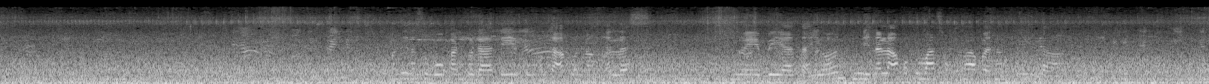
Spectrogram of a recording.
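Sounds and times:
faint voices: 0:00.0 - 0:12.0
traffic rumble: 0:00.0 - 0:12.0.

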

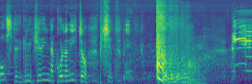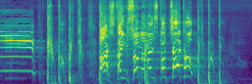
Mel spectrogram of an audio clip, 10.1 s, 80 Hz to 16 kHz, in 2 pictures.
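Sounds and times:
man making explosion sound: 0:03.1 - 0:04.2
man making high squeal: 0:04.6 - 0:06.4.

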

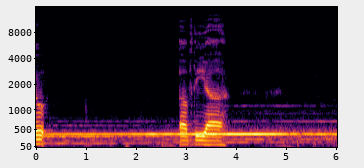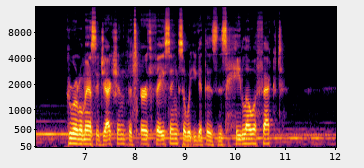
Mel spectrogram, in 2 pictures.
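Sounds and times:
steady drone tone: 0:00.0 - 0:12.0.

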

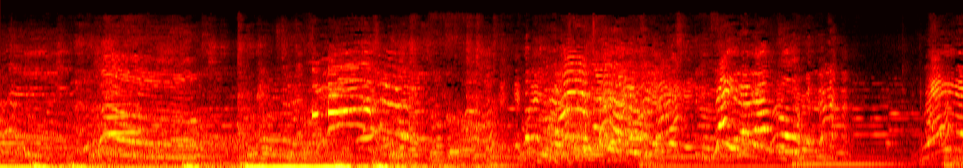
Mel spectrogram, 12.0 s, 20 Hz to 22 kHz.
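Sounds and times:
low background music: 0:00.0 - 0:12.0
women chattering and calling out: 0:03.6 - 0:12.0.

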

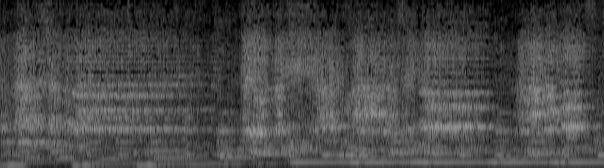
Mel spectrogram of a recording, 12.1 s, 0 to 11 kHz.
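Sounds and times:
children's choir singing: 0:00.0 - 0:12.0
music accompaniment with bass: 0:00.0 - 0:12.0.

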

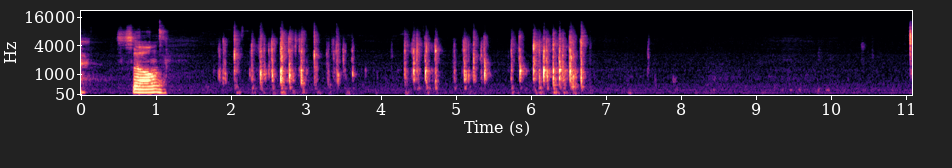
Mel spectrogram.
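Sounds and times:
typing on computer keyboard: 0:01.8 - 0:03.7, 0:04.3 - 0:06.8.

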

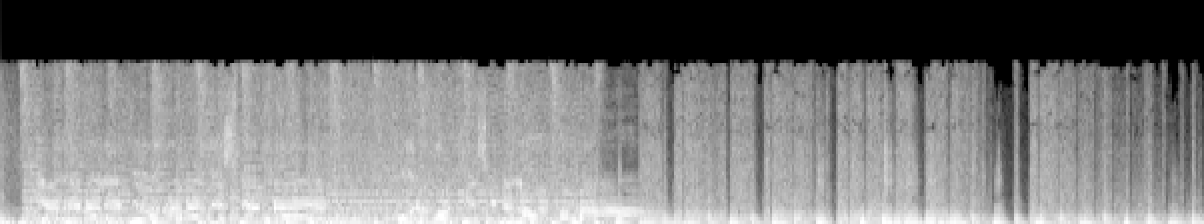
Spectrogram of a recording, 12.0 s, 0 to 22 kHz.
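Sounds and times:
brass band music: 0:00.0 - 0:12.0.

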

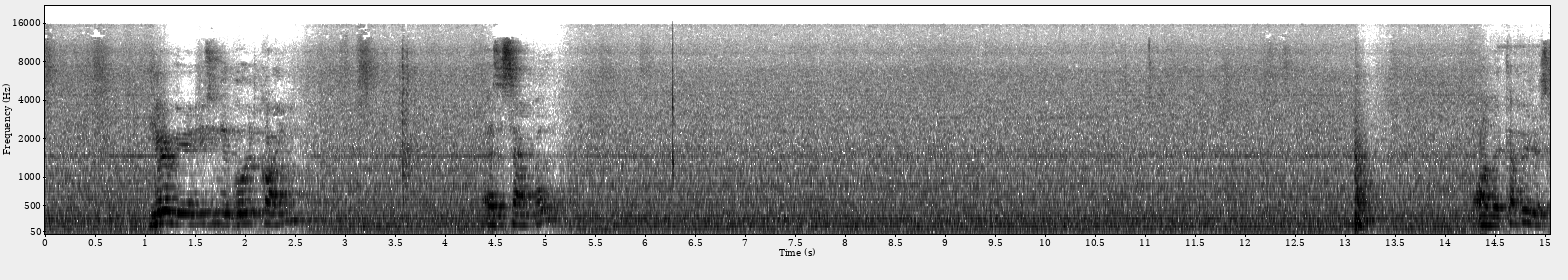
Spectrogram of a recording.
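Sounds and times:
ventilation fan hum and hiss: 0:00.0 - 0:15.0
loud thump: 0:13.1 - 0:13.4.

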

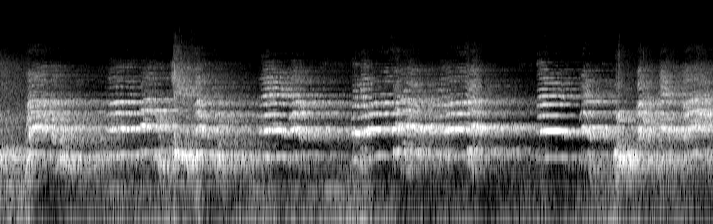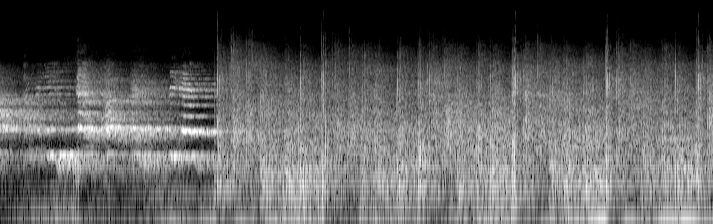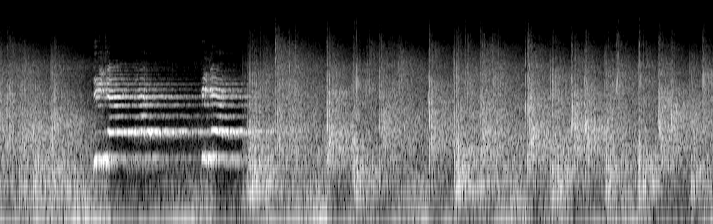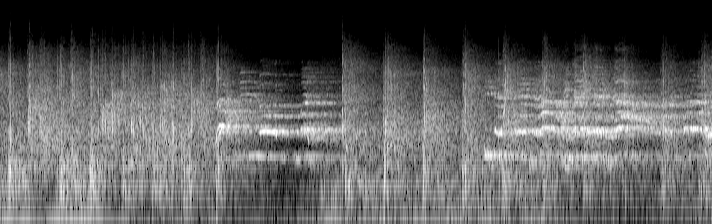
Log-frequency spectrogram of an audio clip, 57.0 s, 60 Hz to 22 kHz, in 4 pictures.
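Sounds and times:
boys chanting in unison: 0:00.0 - 0:18.3, 0:52.4 - 0:57.0
dense noise with sharp taps: 0:18.5 - 0:30.4, 0:33.4 - 0:47.4, 0:49.2 - 0:57.0.

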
